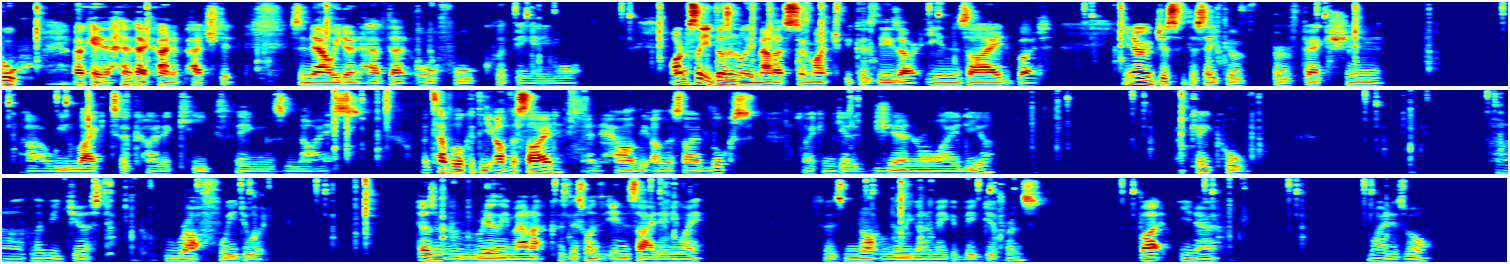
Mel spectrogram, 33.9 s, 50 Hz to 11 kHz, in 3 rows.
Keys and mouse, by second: 0.1 middle click, 0.9 middle click, 2.3 middle click, 3.7 click, 3.9 g, 4.8 middle click, 5.6 middle click, 6.0 middle click, 6.8 click, 7.0 g, 8.2 middle click, 9.0 g, 10.0 middle click, 11.1 click, 11.5 click, 11.8 middle click, 13.7 shift+middle click, 20.0 middle click, 21.4 click, 21.7 g, 23.1 click, 23.4 g, 24.2 click, 24.4 g, 25.1 middle click, 25.9 g, 27.3 click, 27.5 g, 29.2 middle click, 29.8 click, 29.9 g, 31.5 click, 31.6 g, 32.7 click, 32.8 g.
